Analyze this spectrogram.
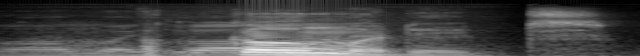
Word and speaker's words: accommodate: What is 2 syllables before ATE? Count? Co. So, how would we pronounce it? Accommodate.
